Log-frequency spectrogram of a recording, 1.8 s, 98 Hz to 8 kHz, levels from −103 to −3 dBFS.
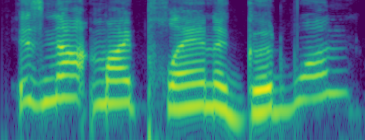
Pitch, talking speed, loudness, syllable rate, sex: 305 Hz, 230 wpm, -16 LUFS, 5.4 syllables/s, female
